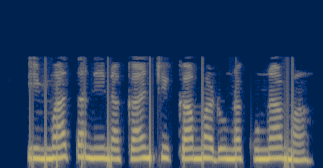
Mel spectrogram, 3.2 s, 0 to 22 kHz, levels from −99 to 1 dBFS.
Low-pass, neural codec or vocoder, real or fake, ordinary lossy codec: 5.4 kHz; none; real; MP3, 48 kbps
